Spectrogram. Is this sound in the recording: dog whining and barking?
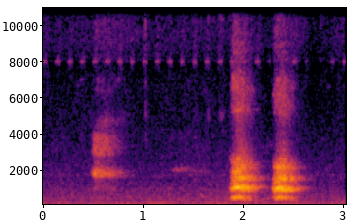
yes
